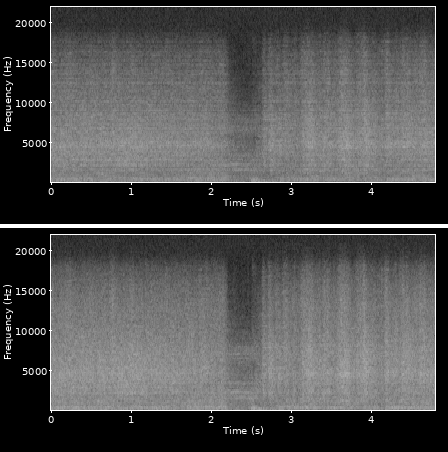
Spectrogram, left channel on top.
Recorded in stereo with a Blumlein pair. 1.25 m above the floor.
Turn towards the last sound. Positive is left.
turn(degrees=-25)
